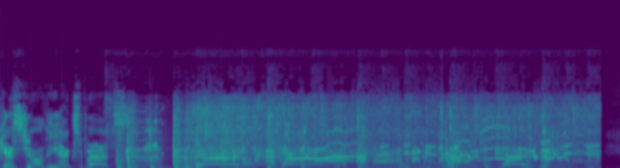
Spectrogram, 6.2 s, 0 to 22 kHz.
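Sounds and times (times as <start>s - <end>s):
speech: 0.1s - 2.1s
cold shower running: 1.1s - 6.0s
laughter: 2.0s - 6.0s.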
